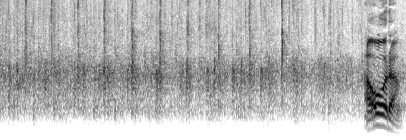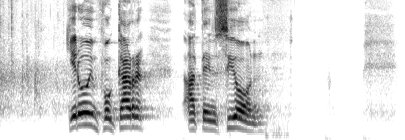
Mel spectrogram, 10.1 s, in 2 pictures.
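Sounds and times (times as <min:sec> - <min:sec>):
audience applause: 0:00.0 - 0:06.3
speech: 0:04.6 - 0:05.1, 0:05.9 - 0:08.5.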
